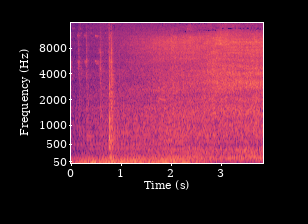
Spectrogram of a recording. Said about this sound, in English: Boat ramps are always busy in the Keys, especially on holiday weekends.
